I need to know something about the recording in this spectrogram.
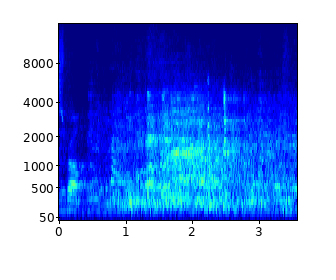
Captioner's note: laughter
